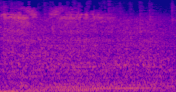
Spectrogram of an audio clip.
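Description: A loud truck engine roars steadily with a deep, rumbling drone that holds throughout, like a heavy vehicle driving past at speed. No voices are heard.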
